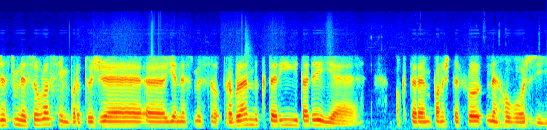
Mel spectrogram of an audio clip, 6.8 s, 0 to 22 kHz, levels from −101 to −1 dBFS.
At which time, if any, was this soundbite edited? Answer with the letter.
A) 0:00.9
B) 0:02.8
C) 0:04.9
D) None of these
B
